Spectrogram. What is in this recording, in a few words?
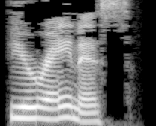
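"uranus", British English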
